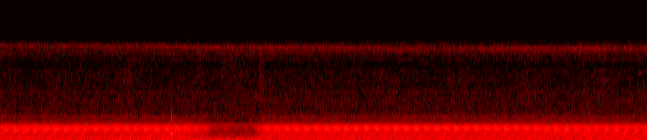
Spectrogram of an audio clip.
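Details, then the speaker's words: Vintage television warming up: steady low buzzing hum with overtones from the set's speaker, plus crackle, with a raster appearing; cause not traced, possible arcing somewhere below suspected. "crackle from the speaker. Got some hum of the speaker and a bit of a raster coming in."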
